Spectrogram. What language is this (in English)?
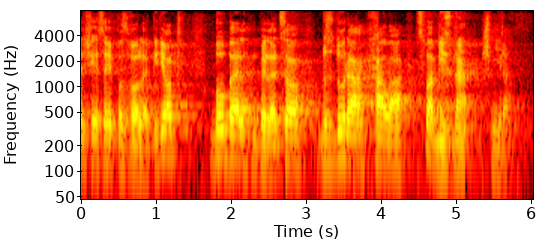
Polish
